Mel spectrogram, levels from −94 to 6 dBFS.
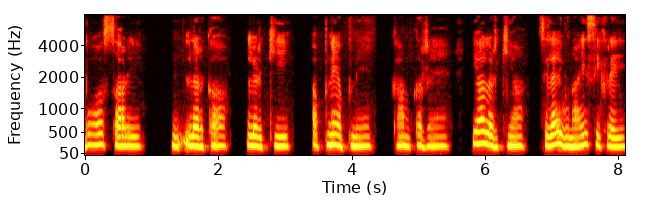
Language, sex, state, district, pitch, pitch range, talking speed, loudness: Hindi, female, Bihar, Lakhisarai, 205 Hz, 195-220 Hz, 120 wpm, -18 LUFS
